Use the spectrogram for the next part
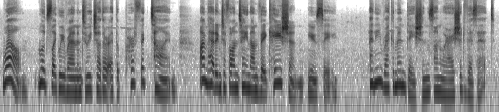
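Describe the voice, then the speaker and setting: A woman voicing a poised, sly female spy who talks with smooth, teasing politeness in a video game. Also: medium pitch, darkish tone, a little hiss or hum, close to an everyday voice.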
